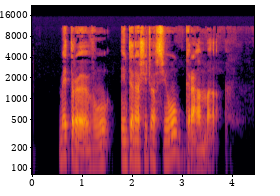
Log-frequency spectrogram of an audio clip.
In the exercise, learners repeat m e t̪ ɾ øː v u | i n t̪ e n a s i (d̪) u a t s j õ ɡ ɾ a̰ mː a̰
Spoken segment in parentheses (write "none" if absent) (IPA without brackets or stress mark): t̪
